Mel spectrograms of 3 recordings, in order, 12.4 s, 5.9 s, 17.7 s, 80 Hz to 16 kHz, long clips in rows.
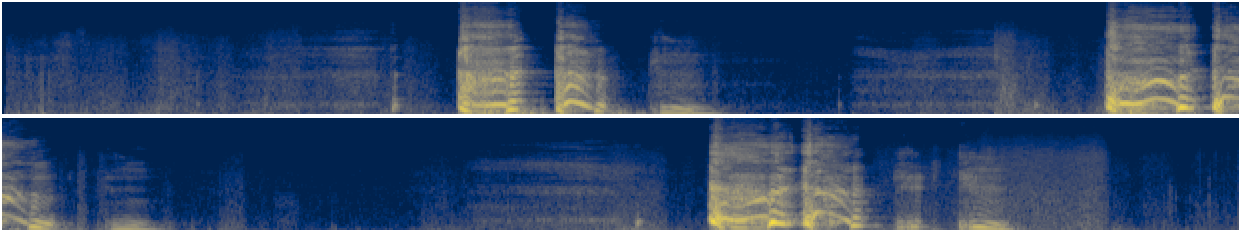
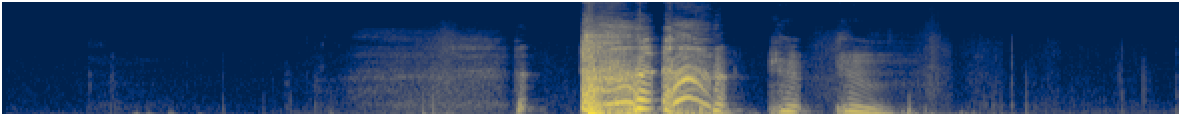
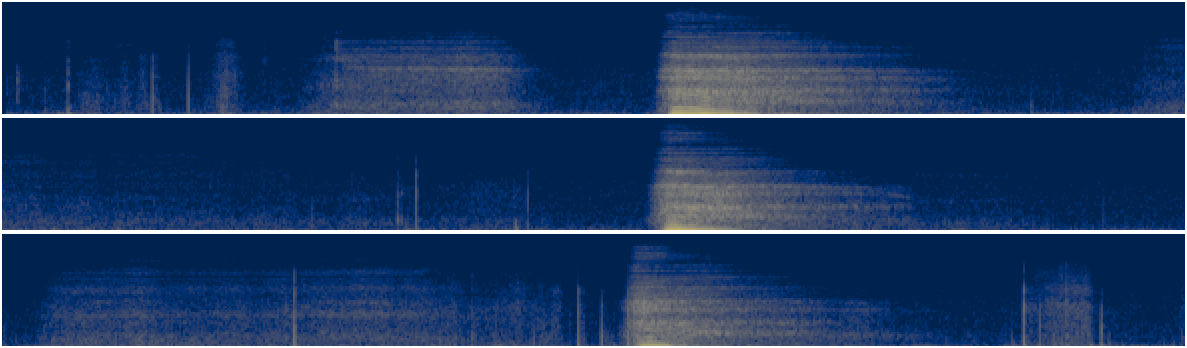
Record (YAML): three_cough_length: 12.4 s
three_cough_amplitude: 22359
three_cough_signal_mean_std_ratio: 0.32
cough_length: 5.9 s
cough_amplitude: 32768
cough_signal_mean_std_ratio: 0.27
exhalation_length: 17.7 s
exhalation_amplitude: 1926
exhalation_signal_mean_std_ratio: 0.27
survey_phase: beta (2021-08-13 to 2022-03-07)
age: 18-44
gender: Male
wearing_mask: 'No'
symptom_none: true
smoker_status: Ex-smoker
respiratory_condition_asthma: false
respiratory_condition_other: false
recruitment_source: REACT
submission_delay: 2 days
covid_test_result: Negative
covid_test_method: RT-qPCR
